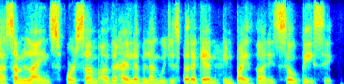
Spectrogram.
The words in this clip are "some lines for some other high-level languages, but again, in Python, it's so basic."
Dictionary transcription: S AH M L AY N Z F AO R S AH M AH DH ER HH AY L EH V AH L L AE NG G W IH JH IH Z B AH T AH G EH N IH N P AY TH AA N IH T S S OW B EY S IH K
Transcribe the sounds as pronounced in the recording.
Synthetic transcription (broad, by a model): S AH M L AY N S F AO R S AH M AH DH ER HH AY L EH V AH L L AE NG G W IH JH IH S B AH T AH G EH N IH N P AY TH AA N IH T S S OW B EY S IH K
